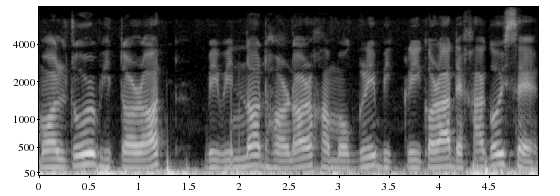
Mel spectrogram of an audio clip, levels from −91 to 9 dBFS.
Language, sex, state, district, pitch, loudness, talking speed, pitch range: Assamese, male, Assam, Sonitpur, 140 Hz, -16 LUFS, 120 wpm, 135-155 Hz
